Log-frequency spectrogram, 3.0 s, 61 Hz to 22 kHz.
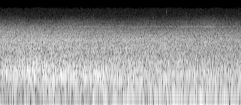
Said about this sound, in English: Fred Strongman then, into land, the Airbus A400M, the Atlas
